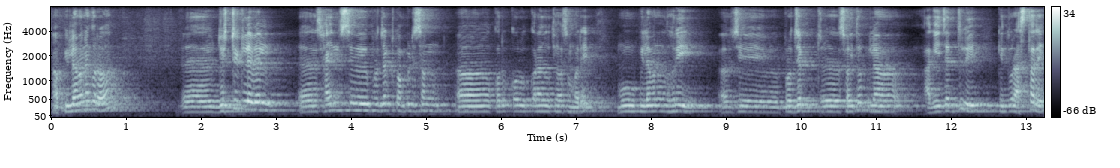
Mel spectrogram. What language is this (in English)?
Odia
